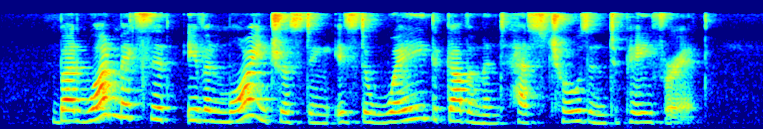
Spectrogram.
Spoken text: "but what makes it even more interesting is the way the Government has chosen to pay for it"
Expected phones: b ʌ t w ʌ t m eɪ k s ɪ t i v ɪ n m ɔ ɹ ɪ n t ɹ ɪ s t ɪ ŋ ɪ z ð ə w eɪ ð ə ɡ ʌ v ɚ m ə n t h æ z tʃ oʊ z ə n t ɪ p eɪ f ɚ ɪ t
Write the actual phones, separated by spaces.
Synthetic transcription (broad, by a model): b ʌ t w ʌ t m eɪ k s ɪ t i v ɪ n m ɔ ɹ ɪ n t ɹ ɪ s t ɪ ŋ ɪ z ð ə w eɪ ð ə ɡ ʌ v ɚ m ə n t h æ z tʃ oʊ z ə n t ɪ p eɪ f ɚ ɪ t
